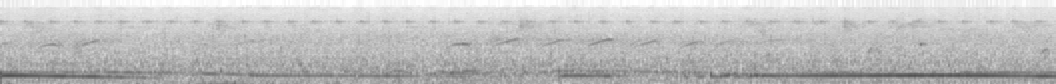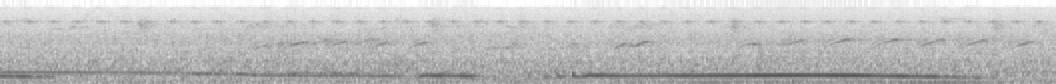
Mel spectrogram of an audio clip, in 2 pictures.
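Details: Pelung puter, the Eurasian collared dove, from a masteran recording for songbird training: a brief lead note, then a sustained mellow coo that sags at its close, repeated every few seconds. Soft twittering from other birds and a steady high tone run underneath.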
